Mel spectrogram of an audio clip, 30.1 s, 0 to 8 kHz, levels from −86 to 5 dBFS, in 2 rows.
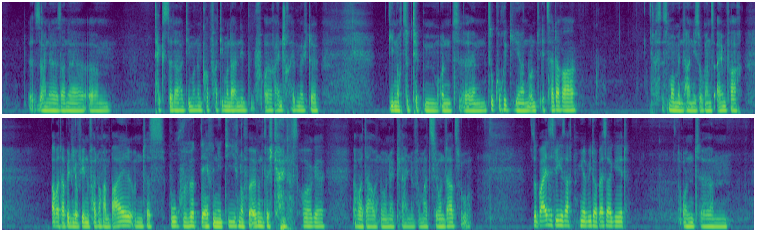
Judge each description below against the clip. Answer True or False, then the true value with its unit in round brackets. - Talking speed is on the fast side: False (145 wpm)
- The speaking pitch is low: True (105 Hz)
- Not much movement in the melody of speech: True (1.6 semitones)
